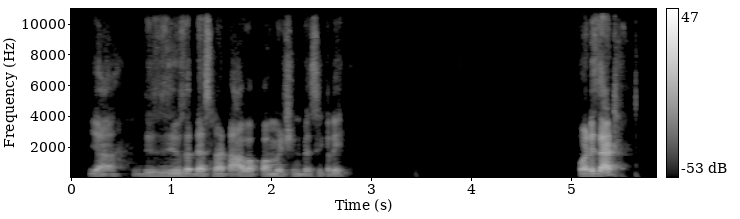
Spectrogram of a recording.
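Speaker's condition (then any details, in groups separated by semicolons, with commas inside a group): No condition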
